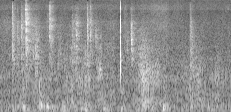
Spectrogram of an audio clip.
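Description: Faint, irregular clicking of a wire fox terrier's claws on a tile floor as she walks, with one sharper tick about a second in.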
